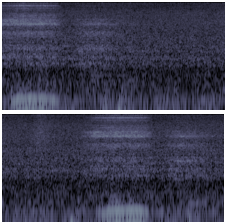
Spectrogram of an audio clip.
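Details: Young woman sleeping, real sound: low rumbling breaths recur every few seconds under steady room noise, with softer breathy phases between them; snoring during sleep.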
